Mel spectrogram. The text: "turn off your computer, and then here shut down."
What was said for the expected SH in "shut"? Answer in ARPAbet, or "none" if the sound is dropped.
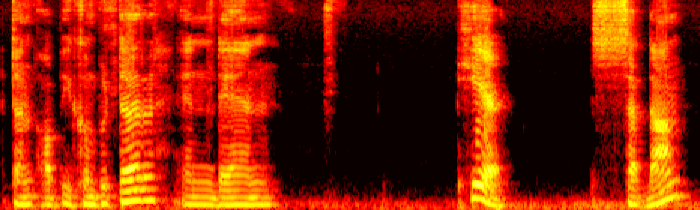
S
